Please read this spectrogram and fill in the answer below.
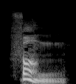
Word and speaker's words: Feng: Feng. In CM, a Duke of Kusan. A common Chinese surname rhyming with Hung.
